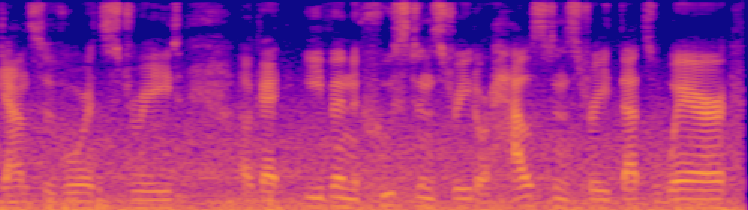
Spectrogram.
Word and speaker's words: Houston: But the named streets only exist below Houston or Houston Street, as it's now pronounced.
